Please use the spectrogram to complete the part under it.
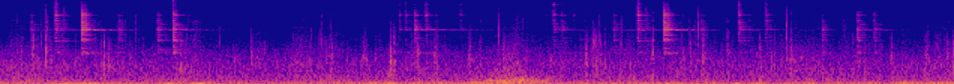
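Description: Soft footsteps shuffle on hard ground.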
